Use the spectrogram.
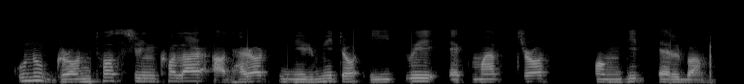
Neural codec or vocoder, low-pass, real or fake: none; 5.4 kHz; real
